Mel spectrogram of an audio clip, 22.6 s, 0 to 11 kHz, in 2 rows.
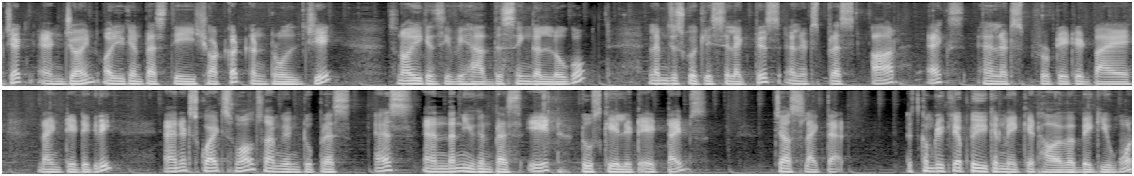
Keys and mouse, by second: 3.6-6.6 middle drag, 6.6 click, 6.7-11.8 middle drag, 8.6 r, 15.4 ctrl+z, 15.4 s, 19.5 middle click, 19.8-22.6 alt+middle drag.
